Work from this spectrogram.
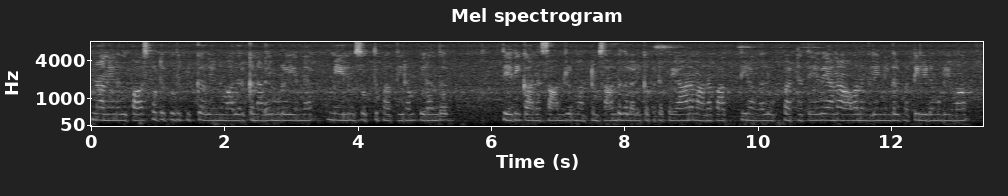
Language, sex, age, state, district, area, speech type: Tamil, female, 18-30, Tamil Nadu, Vellore, urban, read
